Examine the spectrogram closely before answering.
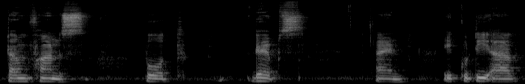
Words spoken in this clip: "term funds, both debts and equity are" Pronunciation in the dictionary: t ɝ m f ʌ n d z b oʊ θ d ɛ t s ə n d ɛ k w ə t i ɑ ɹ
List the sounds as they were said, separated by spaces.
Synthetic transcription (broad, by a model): t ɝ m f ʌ n d s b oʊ t d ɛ t s ə n d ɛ k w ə t i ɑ ɹ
